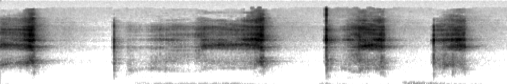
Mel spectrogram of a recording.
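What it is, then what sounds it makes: Wooden bowl scratched with a stick. A hollow, empty, medium-sized wooden bowl held in the palm has its outer surface scratched with a thin wooden stick. Bright, raspy scraping strokes swell and fade, with three sharp clicks where the stick catches and starts a new stroke.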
